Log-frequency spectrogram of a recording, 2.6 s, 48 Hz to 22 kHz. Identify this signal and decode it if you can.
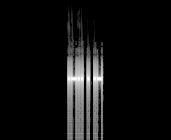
Morse code, heard as a keyed tone, about 50 wpm, 700 Hz. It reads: LEA
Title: Top Three Letter Combinations in Words 50wpm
